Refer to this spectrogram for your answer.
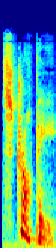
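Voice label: "stroppy", British English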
